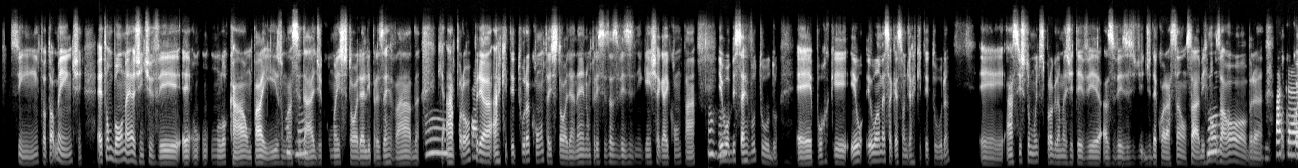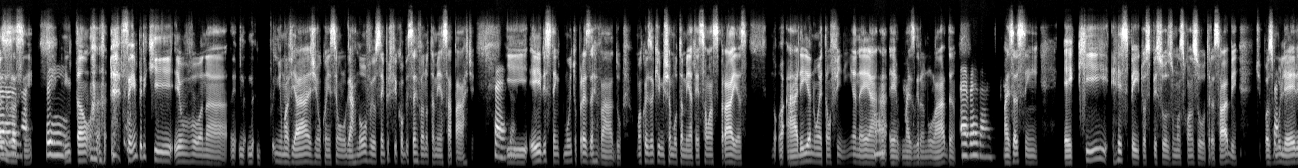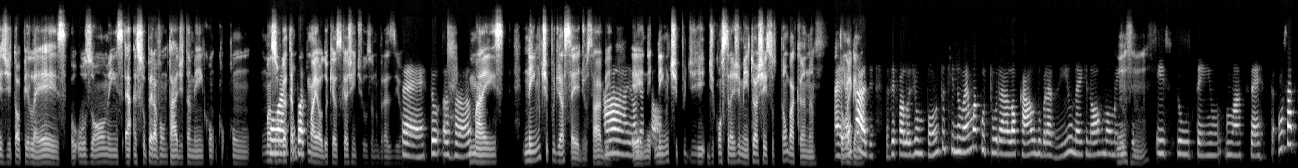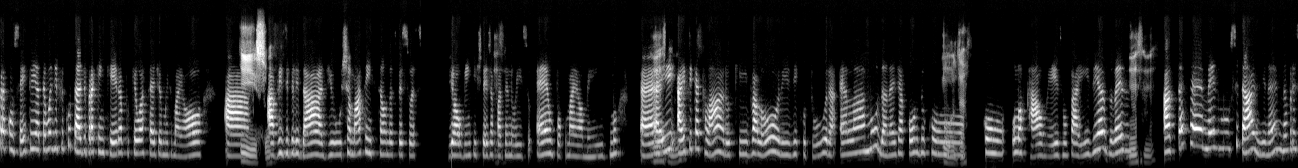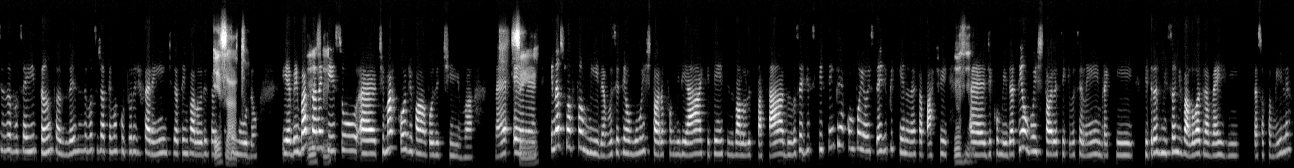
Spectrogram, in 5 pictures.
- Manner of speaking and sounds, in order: tapping; chuckle
- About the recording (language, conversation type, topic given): Portuguese, podcast, Que papel a comida tem na transmissão de valores?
